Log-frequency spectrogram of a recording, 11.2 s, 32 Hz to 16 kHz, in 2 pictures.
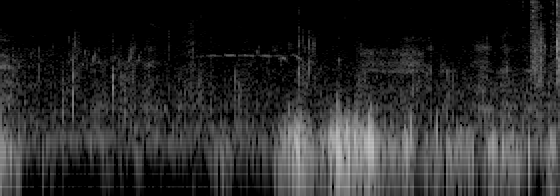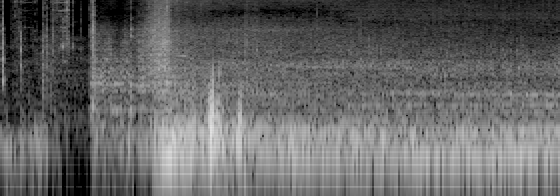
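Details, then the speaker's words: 1980 Pontiac Trans Am V8 with rebuilt carburetor and true dual exhaust, cold start: cranks, catches and holds a fast, steady high idle that won't drop without blipping the throttle; owner suspects a sticking choke. "when it starts up cold it idles high but it tends to not um come down you kind of have to hit the gas for it to come down so the choke might be sticking"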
